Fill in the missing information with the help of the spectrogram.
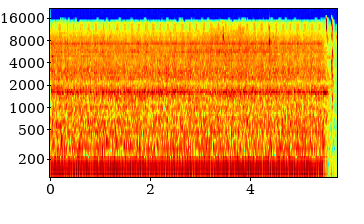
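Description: Tormach 8L CNC lathe running steadily with its spindle turning a brass bar, a constant hum under an even machine noise, cutting off abruptly near the end.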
